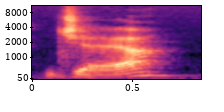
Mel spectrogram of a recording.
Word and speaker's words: Gea: comic book about well the main character is Jaya that's how it's pronounced her name in Italian and uh she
